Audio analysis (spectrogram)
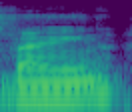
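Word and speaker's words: Vane: about the fact that her last name is vain it's spelled v-a-n-e but it sounds like vain I love it and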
